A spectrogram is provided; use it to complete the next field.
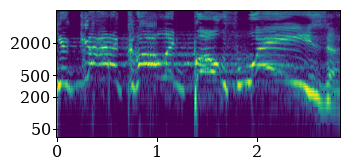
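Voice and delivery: acted, very slow, very high, drawn-out holler. Retelling a spectator standing up after a missed call, retelling a shout from the stands. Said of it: "stands up from the crowds".

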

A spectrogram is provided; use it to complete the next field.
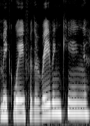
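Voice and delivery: normal talking voice

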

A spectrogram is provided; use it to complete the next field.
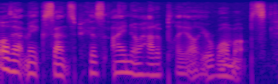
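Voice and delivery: flat, expressionless, low, quiet acted deadpan. Speaker retelling a funny guy's reply, retelling a deadpan reply. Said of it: "A deadpan, he said".

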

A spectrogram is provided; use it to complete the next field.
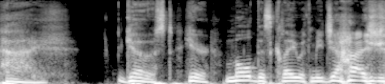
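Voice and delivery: sultry, sexy voice. Joking about a raspy voice today, playing Demi Moore: Demi Moore sexy voice. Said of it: "my Demi Moore sexy voice".

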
